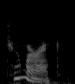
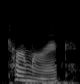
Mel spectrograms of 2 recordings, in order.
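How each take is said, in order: First: "turmeric" without the first R; "turmeric" opening with an oo sound; corrected pronunciation. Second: "turmeric" with the first R sounded; "turmeric" opening like "term"; old pronunciation. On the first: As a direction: say "turmeric" as TOO-mer-ic. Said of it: "it's actually turmeric". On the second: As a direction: say "turmeric" as TER-mer-ic. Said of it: "I said". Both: Shown as a demonstration.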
